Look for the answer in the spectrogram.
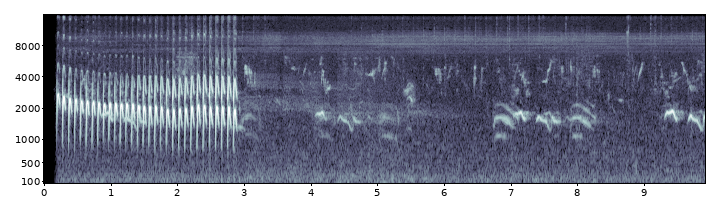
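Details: Indian common babbler fanning its chicks with its feathers. A loud, rapid, harsh pulsed series lasts about three seconds, then gives way to softer, scattered chirps and short rising notes.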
